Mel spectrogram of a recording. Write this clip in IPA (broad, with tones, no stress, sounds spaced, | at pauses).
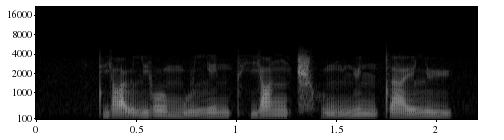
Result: t̪ j ɑ̰˨˩ ʊ̯ l j o˥˨ ʊ̯ m ṵ˨˩ l i˨˦ n pʰ j ɑ˦ ŋ ʈ͡ʂʰ ʊ̰˨˩ ŋ n̪ y˥˨ n t̪ a˨˦ ɪ̯ l y̰˨˩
